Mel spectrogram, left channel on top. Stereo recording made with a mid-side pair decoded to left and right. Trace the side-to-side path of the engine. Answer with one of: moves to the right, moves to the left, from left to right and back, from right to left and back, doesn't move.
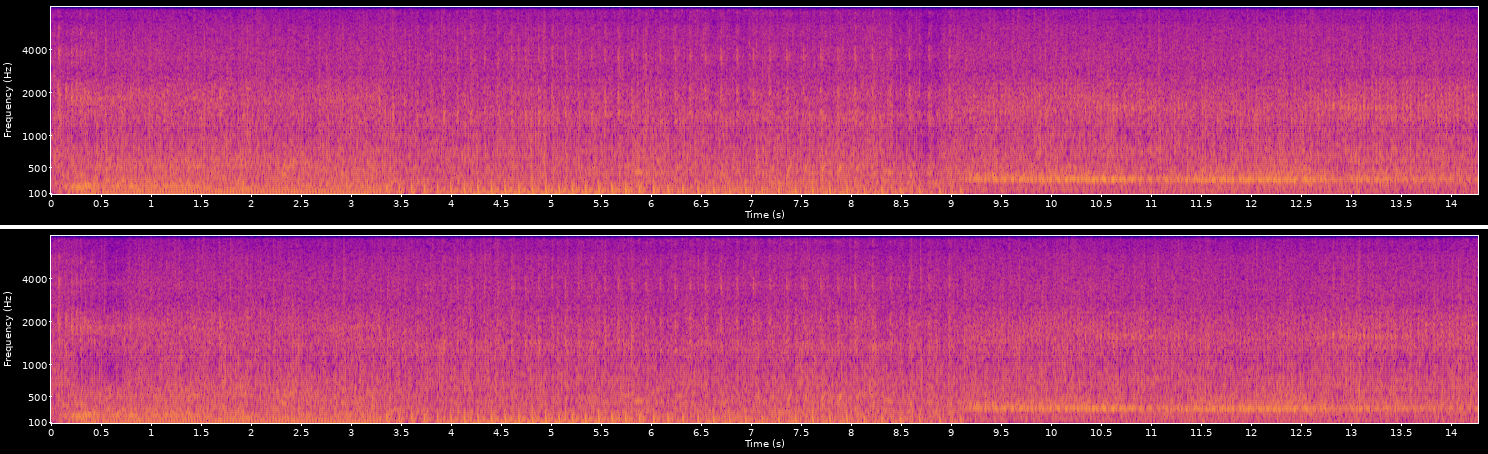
doesn't move.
